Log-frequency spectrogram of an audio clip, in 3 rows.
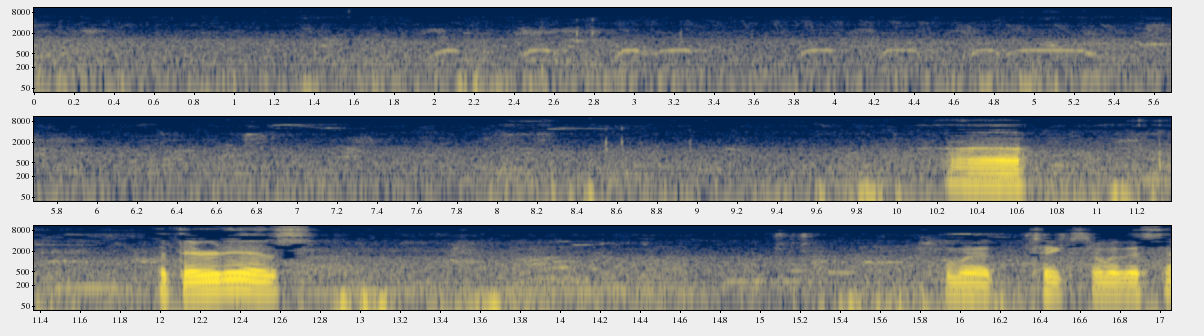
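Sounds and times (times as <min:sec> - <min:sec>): faint outdoor background noise: 0:00.0 - 0:17.0
bird hooting: 0:02.0 - 0:07.4.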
